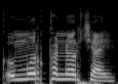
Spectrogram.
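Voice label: "kiummurqin" ergative plural, Archi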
